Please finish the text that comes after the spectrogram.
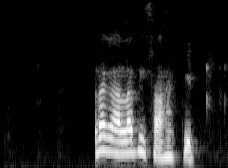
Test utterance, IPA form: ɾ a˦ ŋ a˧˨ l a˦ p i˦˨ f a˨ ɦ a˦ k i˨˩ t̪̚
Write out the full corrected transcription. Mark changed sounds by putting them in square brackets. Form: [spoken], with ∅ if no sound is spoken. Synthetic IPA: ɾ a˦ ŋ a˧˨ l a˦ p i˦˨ [s] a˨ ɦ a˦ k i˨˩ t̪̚

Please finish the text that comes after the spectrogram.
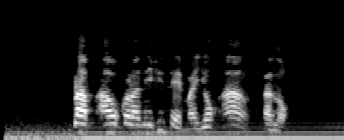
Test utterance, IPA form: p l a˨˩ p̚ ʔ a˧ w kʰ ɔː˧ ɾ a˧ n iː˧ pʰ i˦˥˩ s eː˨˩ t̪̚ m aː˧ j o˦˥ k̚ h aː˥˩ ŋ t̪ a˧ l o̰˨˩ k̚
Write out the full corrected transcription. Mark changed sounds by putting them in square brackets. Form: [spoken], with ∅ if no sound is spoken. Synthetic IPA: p l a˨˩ p̚ ʔ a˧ w [k] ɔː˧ ɾ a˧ n iː˧ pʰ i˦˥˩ s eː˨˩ t̪̚ m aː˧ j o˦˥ k̚ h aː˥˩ ŋ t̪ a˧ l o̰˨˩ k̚

